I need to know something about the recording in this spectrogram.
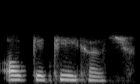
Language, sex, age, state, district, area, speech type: Kashmiri, female, 30-45, Jammu and Kashmir, Baramulla, rural, conversation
